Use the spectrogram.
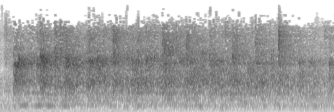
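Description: An audience claps together in a steady, dense wash of many hands, sustained at an even moderate level for a few seconds with no talking over it.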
